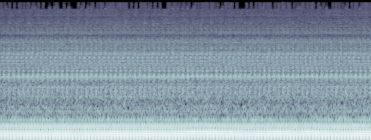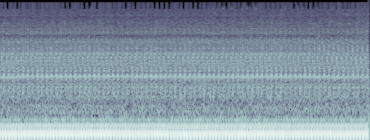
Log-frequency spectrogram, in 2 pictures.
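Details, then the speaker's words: Jaguar MKII at idle after reassembly and water pump work, car not yet driven: loud, steady low hum with a constant tone over a smooth idle. Whine of unclear source; owner suspects the gearbox. "yeah it's hard to tell where that's coming from that noise it really does sound like the gearbox"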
